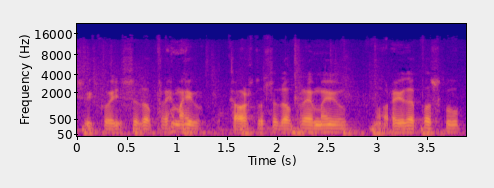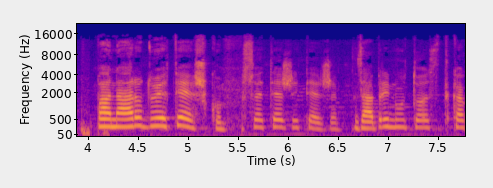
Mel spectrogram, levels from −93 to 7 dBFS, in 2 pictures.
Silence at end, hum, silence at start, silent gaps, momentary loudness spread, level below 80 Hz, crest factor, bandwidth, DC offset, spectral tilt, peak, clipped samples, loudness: 0 s; none; 0 s; none; 13 LU; -44 dBFS; 20 dB; 16 kHz; under 0.1%; -4 dB/octave; -2 dBFS; under 0.1%; -23 LUFS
